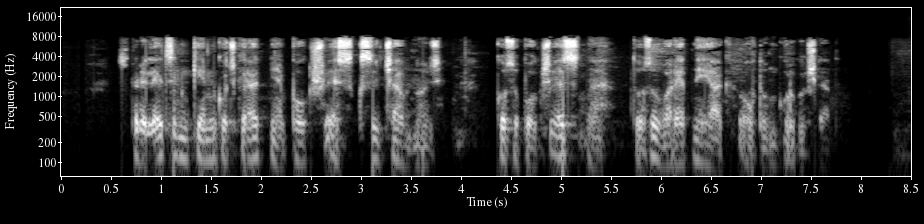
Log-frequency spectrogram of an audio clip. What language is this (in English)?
Erzya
